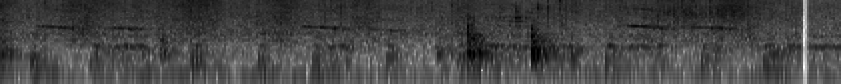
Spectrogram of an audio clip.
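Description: Semolina upma being stirred in a pan over low-to-medium heat makes a rhythmic scraping and soft sizzle, with louder scrapes of the spoon against the pan midway, moderately quiet and close, and no one speaking.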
